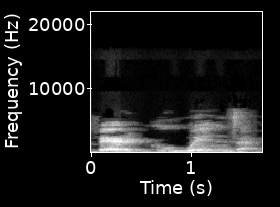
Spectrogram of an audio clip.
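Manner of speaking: vergüenza with a clear goo-EN; vergüenza, carefully as ver-goo-EN-za; sounded ü. Shown as a demonstration. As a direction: stretch out the U in vergüenza. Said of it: "makes it make a U sound".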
